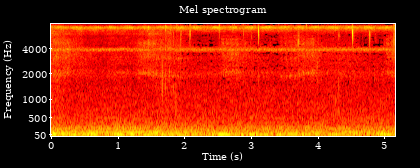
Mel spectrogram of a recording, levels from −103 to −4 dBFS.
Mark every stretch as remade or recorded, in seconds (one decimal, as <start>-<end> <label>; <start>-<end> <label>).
0.0-1.8 remade; 1.8-5.2 recorded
